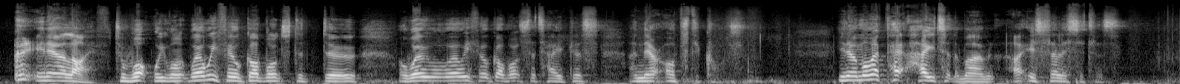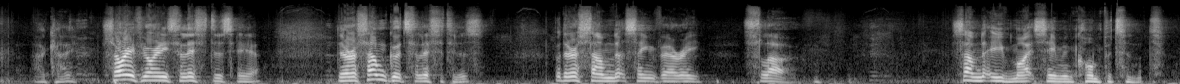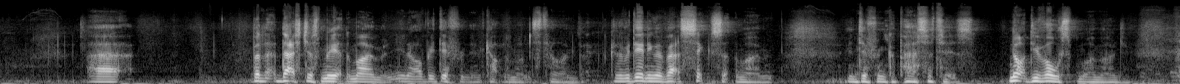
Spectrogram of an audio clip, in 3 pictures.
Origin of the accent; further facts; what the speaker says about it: United Kingdom; Now, we're British. Well, I'm British. You might not be. But I'm British.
